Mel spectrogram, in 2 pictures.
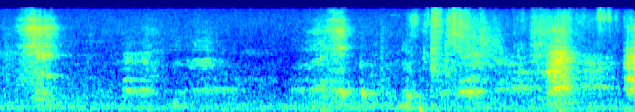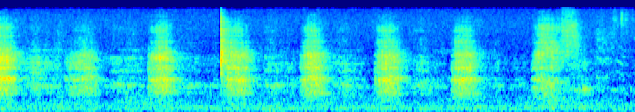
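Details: English Bulldog Porkchop runs around the condo sniffing for pizza and finds something he loves; heavy snorting pants repeat steadily, roughly every three-quarters of a second, with a sharp tap or clatter partway through.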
